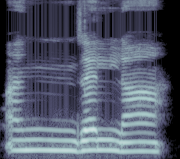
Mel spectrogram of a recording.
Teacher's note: اب یہاں پر دیکھیے نون ساکن ہے، نون ساکن کے بعد کیا ہے، زا، زا موجود ہے، حرف اخفا میں زا آتا ہے، جی آتا ہے، تو ہم کیا کریں گے، نون ساکن کو آواز کو ناک میں لے کے جا کر ایک الف کے برابر چھپا کر پڑھیں گے۔ اس کا کہنے کا مطلب یہ ہے، حمزہ نون زبر ان، زا لام زبر زل، انزل، نون الف زبر نا، انزلنا، اس طریقے سے پڑھیں گے۔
